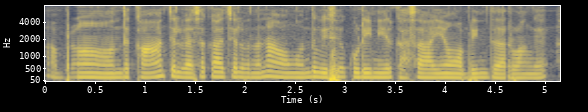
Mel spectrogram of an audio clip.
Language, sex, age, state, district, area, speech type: Tamil, female, 30-45, Tamil Nadu, Thoothukudi, rural, spontaneous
